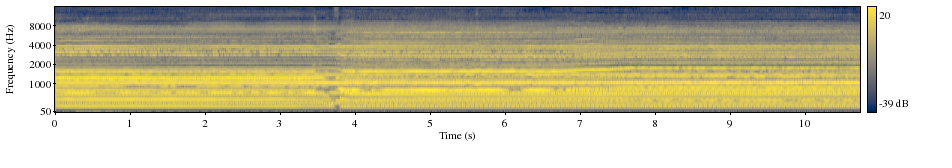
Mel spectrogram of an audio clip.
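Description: Male voices singing four-part a cappella barbershop harmony, holding long sustained chords. The chord shifts to a new one about four seconds in, and that chord is held to the end.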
